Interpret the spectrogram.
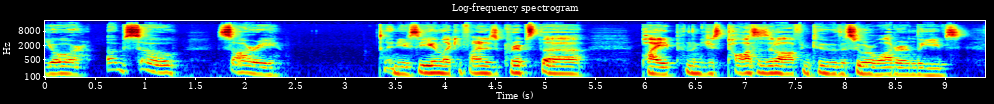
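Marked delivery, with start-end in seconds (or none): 0.0-2.3 very slow, drawn-out, hushed half-whisper. Retelling a beaten character's last words to Yor: imitating a half-whisper. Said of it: "Yuri kinda just whisper".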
